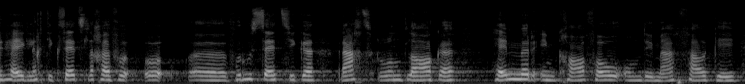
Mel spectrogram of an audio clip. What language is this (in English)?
Swiss German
